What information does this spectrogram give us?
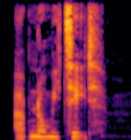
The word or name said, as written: abnormitet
